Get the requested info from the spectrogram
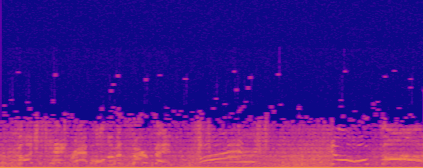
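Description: A woman crying out and shrieking over a loud, continuous rattling rumble like a moving subway car.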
